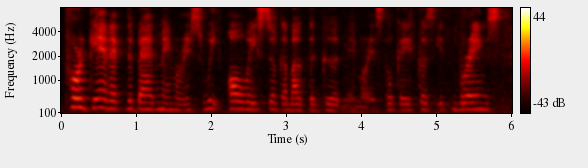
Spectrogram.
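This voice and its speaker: A woman's voice: on the low side, steady tone, normal speed, a little hiss or hum. A Filipino woman hosting a livestream, chatting casually and rambling with many "you know" fillers. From Philippines. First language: a Philippine language other than Tagalog. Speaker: livestream host.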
